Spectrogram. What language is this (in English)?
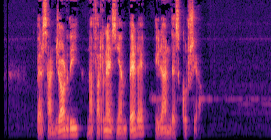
Catalan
